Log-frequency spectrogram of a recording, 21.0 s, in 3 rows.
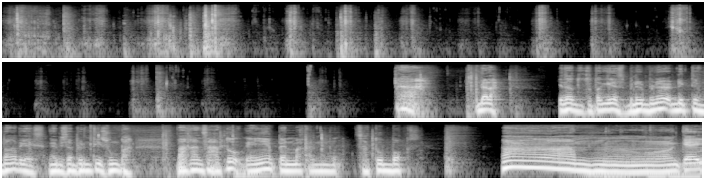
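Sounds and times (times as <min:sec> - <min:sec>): chewing crispy chips: 0:00.0 - 0:11.3.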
